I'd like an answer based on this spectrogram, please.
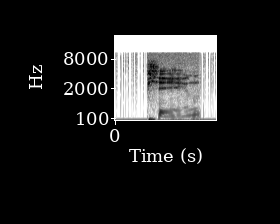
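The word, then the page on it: ping: tone 3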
